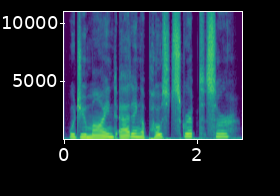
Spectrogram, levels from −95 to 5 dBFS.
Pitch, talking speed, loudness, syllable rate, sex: 230 Hz, 155 wpm, -16 LUFS, 3.7 syllables/s, female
